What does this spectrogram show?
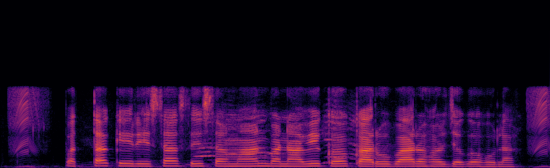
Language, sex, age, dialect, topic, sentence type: Bhojpuri, female, 18-24, Western, agriculture, statement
